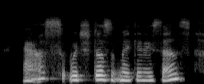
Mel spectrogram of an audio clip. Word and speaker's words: Hass: Now, I thought they changed it to some unfortunate or made a typo to Hass, but no, it's supposedly always been Hass, which doesn't make any sense.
